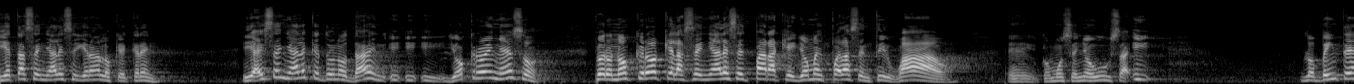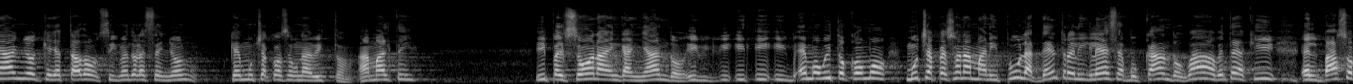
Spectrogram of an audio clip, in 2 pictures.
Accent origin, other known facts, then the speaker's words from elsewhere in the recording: Brooklyn, New York, United States; Donde yo fui criado en los Estados Unidos, en Nueva York, en Brooklyn. Y cuando llego allí, los muchachos, bueno, yo tengo 44.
